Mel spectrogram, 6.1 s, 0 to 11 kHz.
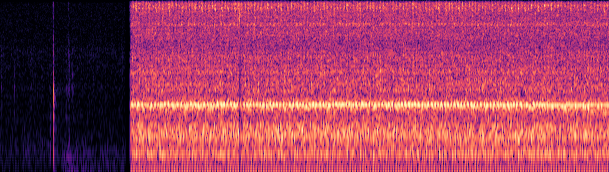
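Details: Skoda Fabia 1.4 BKY, automatic, about 200,000+ km, after engine rebuild for piston slap (noise on cold morning starts and under load): catches after brief quiet and settles into smooth, steady idle with no knock or tapping; normal idle.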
